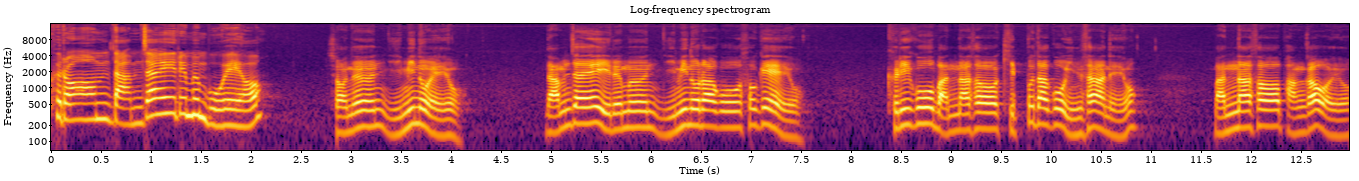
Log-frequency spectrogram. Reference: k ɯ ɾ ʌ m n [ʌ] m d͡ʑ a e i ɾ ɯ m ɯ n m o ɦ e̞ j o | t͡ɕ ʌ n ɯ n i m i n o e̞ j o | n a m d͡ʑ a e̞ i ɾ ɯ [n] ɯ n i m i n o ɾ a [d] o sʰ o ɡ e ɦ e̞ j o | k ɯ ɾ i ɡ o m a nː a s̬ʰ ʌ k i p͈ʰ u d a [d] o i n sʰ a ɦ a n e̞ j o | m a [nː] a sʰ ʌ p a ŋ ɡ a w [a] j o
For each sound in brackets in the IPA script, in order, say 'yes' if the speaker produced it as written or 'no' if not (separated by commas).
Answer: no, no, no, no, yes, no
